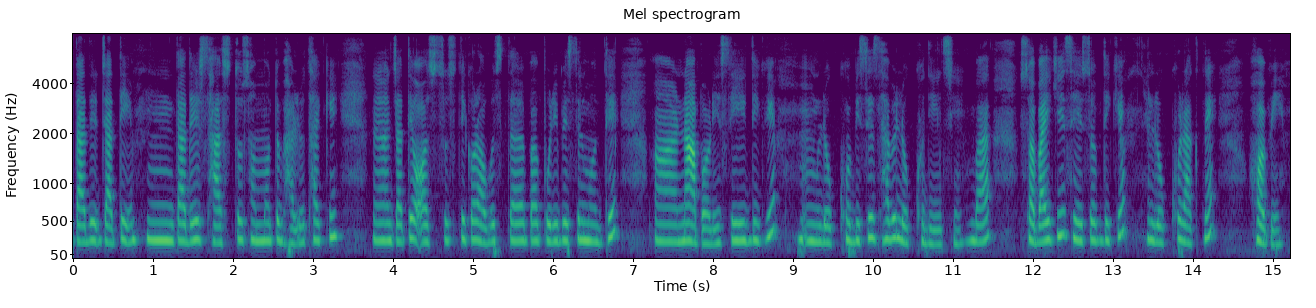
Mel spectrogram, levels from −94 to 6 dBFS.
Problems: constant background noise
